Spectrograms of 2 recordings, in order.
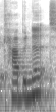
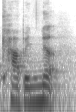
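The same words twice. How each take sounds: First: The final T is clearly pronounced. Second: The final T is dropped.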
